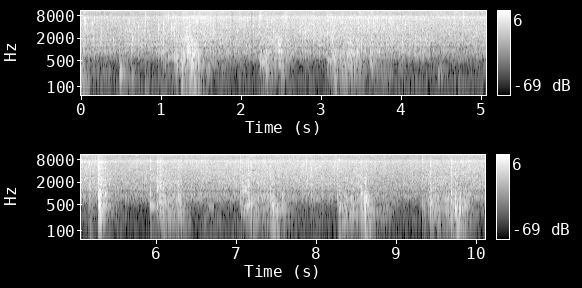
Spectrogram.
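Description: Vegetables frying in hot refined oil in a kadai: a steady sizzle, with stirring strokes scraping through them every second or so and one sharper clack about five seconds in.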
